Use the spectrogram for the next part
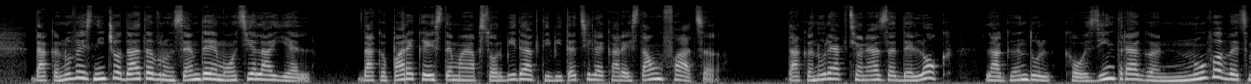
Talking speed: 170 wpm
